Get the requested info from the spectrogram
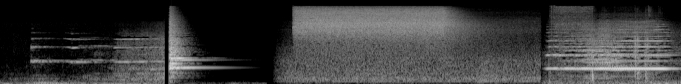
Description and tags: Rusty Valve Turn (Open)
A rusty space hatch that opens. There were four sounds used to make this. Thanks for you sounds guys! Good night!
squeak, valve, door, hatch, rusty, space, sci-fi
